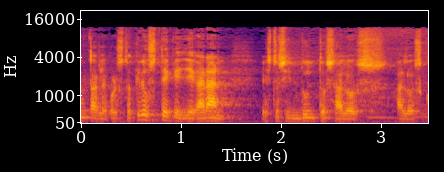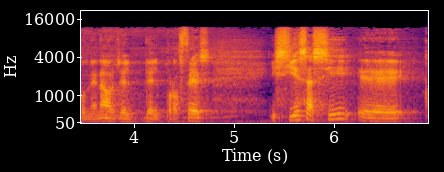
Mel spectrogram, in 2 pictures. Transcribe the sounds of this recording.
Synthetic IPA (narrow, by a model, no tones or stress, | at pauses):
ɣunt̪aɾle̞po̞ɾest̪o̞kɾe̞ust̪e̞ke̞ʎe̞ɣ̞aɾan | e̞st̪o̞sind̪ult̪o̞salo̞salo̞sko̞nd̪e̞nao̞zðeld̪e̞lpɾo̞θe̞s | isie̞sasiek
